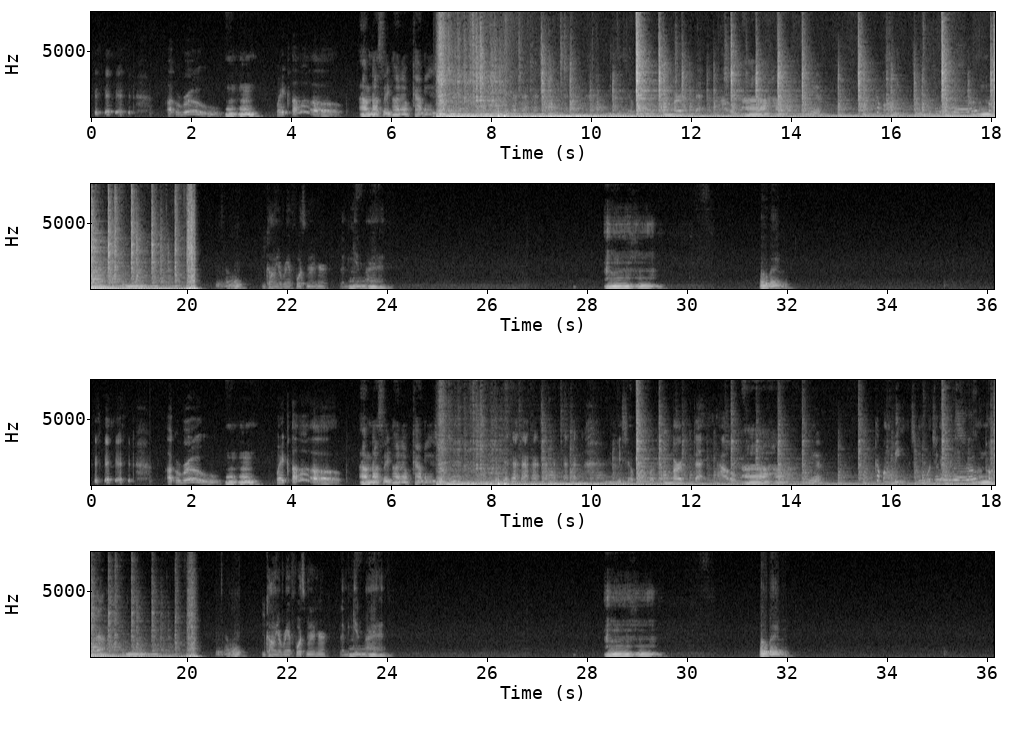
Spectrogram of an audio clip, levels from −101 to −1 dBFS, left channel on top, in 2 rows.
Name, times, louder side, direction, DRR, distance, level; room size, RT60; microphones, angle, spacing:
voice 1, 0.1-0.6 0.9-1.2 1.5-2.6 3.7-5.0 8.2-13.0 15.7-17.2 17.7-18.4 21.5-22.8 23.1-23.9, right 4 dB, 85° right, 0.6 m, -45 dB
voice 2, 2.7-3.4 5.4-7.4 10.3-10.8 13.0-14.8 17.6-18.4 18.8-19.6 23.2-24.1 28.4-29.5, left 1 dB, 10° left, 0.8 m, -36 dB
sound 1, 6.8-20.2, left 7 dB, 60° left, 0.3 m, -30 dB
voice 3, 16.9-17.8 20.6-21.1 31.5-32.0, right 2 dB, 60° right, 0.9 m, -39 dB
5.3 x 2.7 x 3.7 m
head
